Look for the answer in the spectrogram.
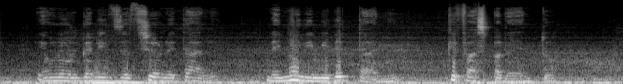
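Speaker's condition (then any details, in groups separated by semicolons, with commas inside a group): Parkinson's disease; approaching final stage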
